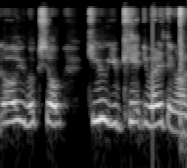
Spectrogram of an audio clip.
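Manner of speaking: high, cooing voice mimicking fans; mock cutesy admirer. Mimicking people who call him cute, high and cooing. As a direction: coo it up high like gushing over a puppy. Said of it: "people are like".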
